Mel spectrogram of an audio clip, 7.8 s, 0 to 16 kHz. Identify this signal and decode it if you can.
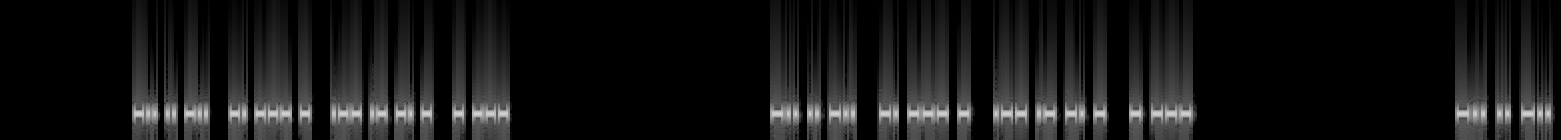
Morse code, heard as a keyed tone, about 64 wpm, 700 Hz. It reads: DID NOT WANT TO DID NOT WANT TO DID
